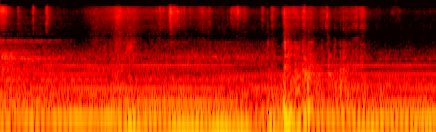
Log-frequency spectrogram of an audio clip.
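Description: Soft background music with steady held notes. A single faint clink of tools being moved in a metal tool box comes about one and a half seconds in.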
